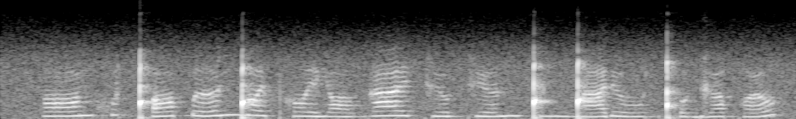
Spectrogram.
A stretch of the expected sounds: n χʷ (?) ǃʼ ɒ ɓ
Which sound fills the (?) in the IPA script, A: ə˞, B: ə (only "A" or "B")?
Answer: B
